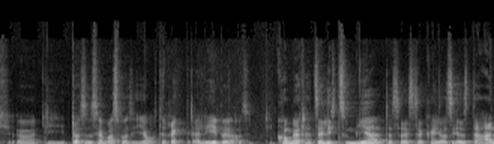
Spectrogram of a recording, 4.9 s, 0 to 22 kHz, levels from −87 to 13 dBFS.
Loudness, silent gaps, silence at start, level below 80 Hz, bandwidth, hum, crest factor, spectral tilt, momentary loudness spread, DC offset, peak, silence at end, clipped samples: -25 LUFS; none; 0 s; -60 dBFS; 18 kHz; none; 20 dB; -5.5 dB/octave; 12 LU; under 0.1%; -6 dBFS; 0 s; under 0.1%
